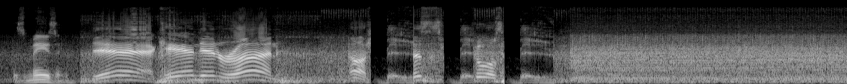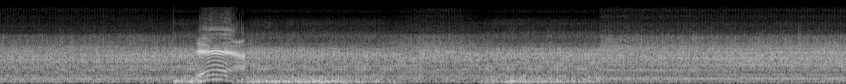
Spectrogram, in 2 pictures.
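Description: A small drone's motors whine loudly, swooping up and down in pitch and then holding a steady buzzing drone.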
